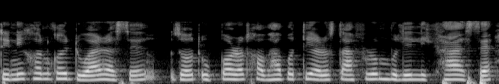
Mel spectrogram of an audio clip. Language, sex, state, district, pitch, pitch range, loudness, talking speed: Assamese, female, Assam, Kamrup Metropolitan, 225 Hz, 220-240 Hz, -16 LUFS, 145 wpm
